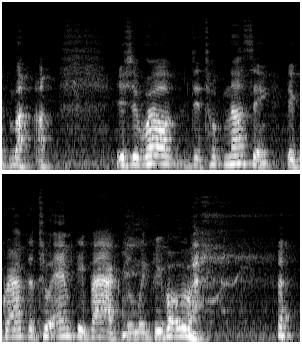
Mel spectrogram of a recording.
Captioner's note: laughs; laughter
